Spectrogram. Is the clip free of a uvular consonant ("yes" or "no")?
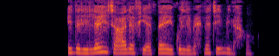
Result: yes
